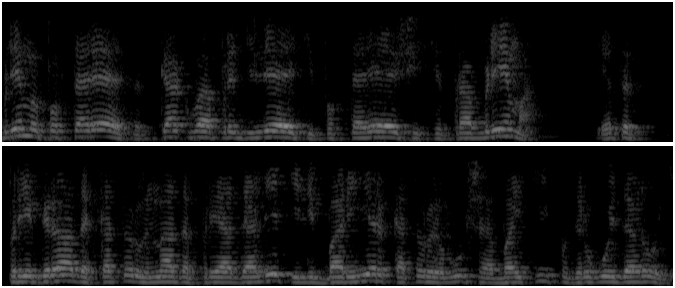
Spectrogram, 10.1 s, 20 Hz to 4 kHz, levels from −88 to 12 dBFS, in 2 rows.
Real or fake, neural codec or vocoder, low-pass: real; none; 3.6 kHz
